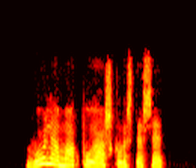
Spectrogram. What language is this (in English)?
Western Mari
